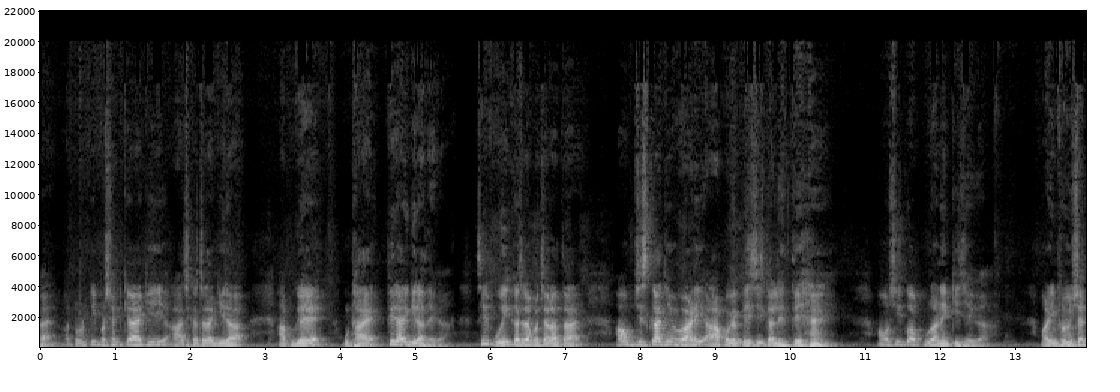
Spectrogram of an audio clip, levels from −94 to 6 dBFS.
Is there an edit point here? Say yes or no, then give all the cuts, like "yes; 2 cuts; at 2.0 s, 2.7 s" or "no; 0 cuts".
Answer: no; 0 cuts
